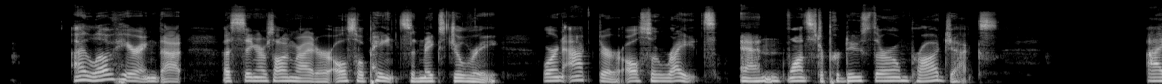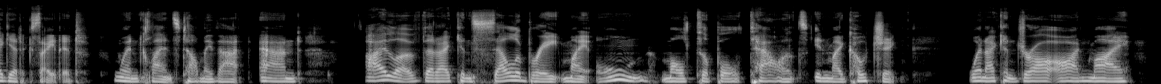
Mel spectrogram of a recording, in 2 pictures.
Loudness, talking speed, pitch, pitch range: -18 LUFS, 135 wpm, 150 Hz, 140-165 Hz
